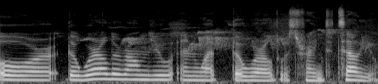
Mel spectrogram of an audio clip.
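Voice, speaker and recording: Over noticeable background noise, a speaker with a non-native accent talks in a monotone, flat intonation. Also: woman. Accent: non-native English accent, noted by self. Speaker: tarot reader, channeler. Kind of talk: channeled tarot reading. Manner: halting, self-correcting.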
